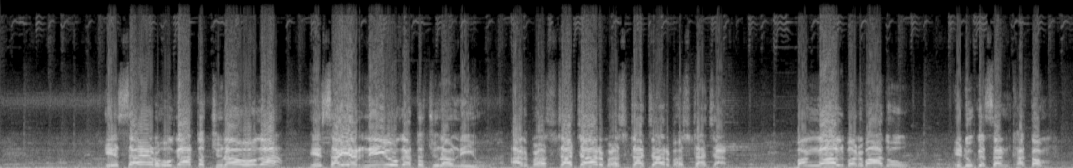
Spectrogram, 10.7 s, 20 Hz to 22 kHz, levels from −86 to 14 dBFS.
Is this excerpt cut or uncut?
cut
